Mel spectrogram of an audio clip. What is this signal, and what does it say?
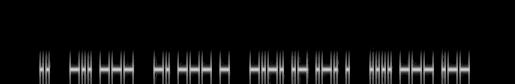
Morse code, heard as a keyed tone, about 40 wpm, 700 Hz. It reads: I DO NOT CARE HOW
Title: Sets of 5 Words Encore2 40wpm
